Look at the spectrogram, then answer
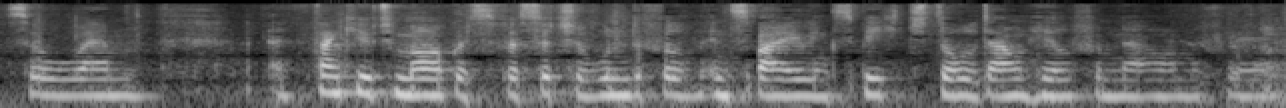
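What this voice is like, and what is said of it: Northeast English accent. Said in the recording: “As you can probably tell by the accent, I'm from the northeast of England”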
